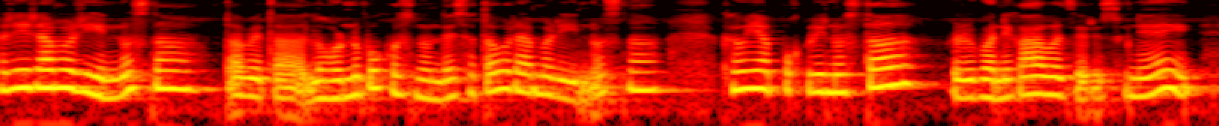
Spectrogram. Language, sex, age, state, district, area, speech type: Nepali, female, 18-30, West Bengal, Darjeeling, rural, spontaneous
